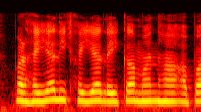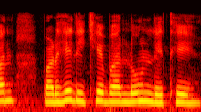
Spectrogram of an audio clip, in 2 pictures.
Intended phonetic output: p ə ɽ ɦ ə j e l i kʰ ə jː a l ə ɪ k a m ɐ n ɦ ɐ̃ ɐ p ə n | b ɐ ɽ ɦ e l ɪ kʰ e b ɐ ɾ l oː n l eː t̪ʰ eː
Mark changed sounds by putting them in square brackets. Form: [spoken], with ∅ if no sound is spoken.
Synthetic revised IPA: p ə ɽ ɦ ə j [a] l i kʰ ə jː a l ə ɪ k a m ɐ n ɦ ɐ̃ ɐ p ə n | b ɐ ɽ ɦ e l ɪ kʰ e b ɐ ɾ l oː n l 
